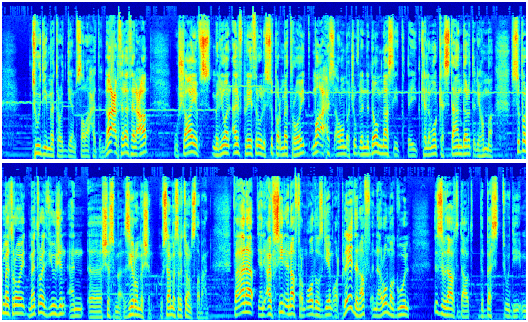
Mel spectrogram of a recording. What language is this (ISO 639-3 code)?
ara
